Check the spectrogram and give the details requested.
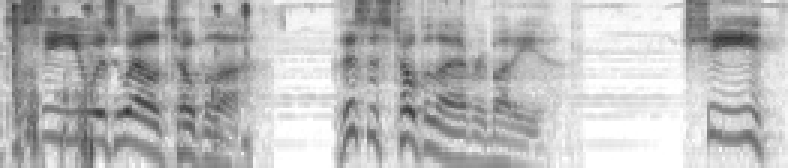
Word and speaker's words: Topola: No, my name is Topola, no surname. Accent on the toe. Topola. Topola. Sounds like a pudding.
